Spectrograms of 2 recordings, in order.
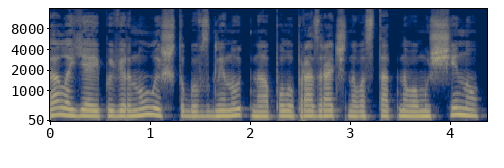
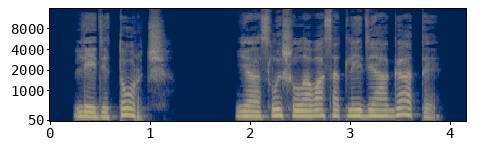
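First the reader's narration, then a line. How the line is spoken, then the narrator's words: Muffled reply. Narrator (Russian): глухо ответил он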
